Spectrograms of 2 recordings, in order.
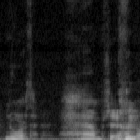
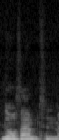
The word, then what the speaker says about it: Northampton: It's Northampton, mate. – You're just like, they don't even pronounce the H of it. – Leicester Square. Because there is no H. There's one H.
